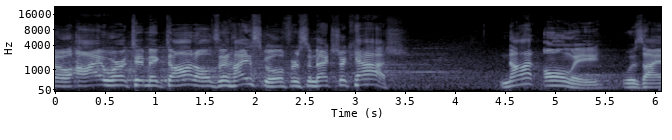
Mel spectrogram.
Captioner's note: cheers and applause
